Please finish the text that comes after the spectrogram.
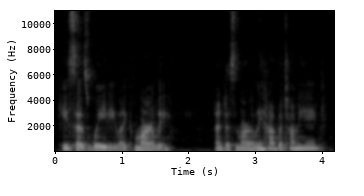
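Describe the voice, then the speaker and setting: A woman reading a children's picture book aloud as a teacher, pausing to explain things and ask the children questions. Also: fairly low pitch, gravelly, a little mellow. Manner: explains to young children, asks them questions. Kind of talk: animated storybook read-aloud with asides to children.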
